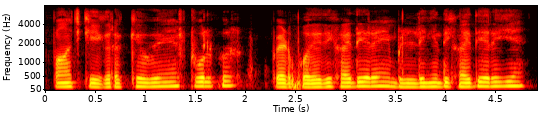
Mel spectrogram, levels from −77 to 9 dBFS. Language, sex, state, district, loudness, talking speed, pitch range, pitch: Hindi, male, Uttar Pradesh, Saharanpur, -16 LUFS, 220 wpm, 135-150 Hz, 140 Hz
